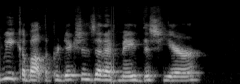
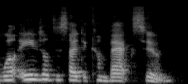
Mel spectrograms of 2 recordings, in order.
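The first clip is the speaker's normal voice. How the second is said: usual speaking voice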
